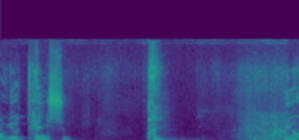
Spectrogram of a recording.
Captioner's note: grunting; thudding; audience laughing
